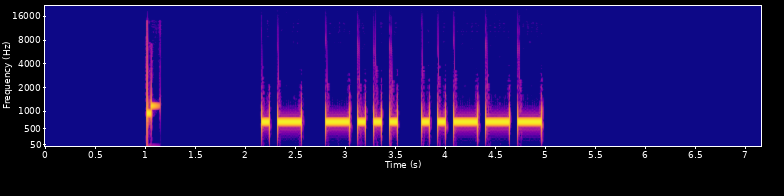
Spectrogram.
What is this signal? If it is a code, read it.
Morse code, heard as a keyed tone, about 15 wpm, 700 Hz. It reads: AB2
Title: USA Call Sign Prefixes - 15wpm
